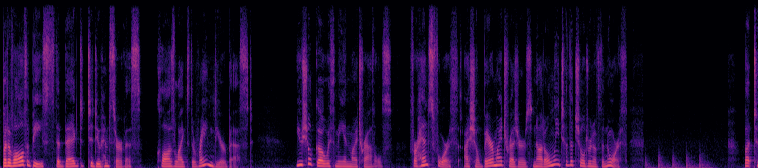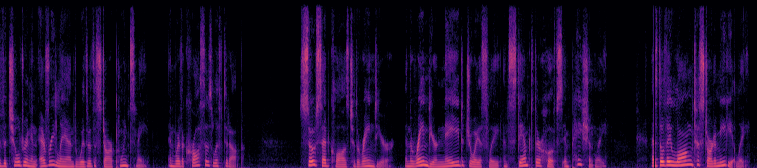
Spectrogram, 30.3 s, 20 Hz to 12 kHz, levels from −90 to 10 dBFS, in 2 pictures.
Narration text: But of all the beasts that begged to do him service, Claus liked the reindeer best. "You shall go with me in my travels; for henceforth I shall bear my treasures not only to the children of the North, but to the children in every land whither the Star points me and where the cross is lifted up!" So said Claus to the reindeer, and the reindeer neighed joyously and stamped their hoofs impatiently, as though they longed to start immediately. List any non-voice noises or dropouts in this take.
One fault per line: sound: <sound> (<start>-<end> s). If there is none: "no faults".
sound: thud (12.9-14.4 s)
sound: dropout (28.2-28.3 s)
